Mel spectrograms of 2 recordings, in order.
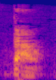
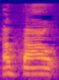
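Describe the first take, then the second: First: The unstressed first syllable is dropped entirely. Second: The unstressed first syllable is fully pronounced.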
